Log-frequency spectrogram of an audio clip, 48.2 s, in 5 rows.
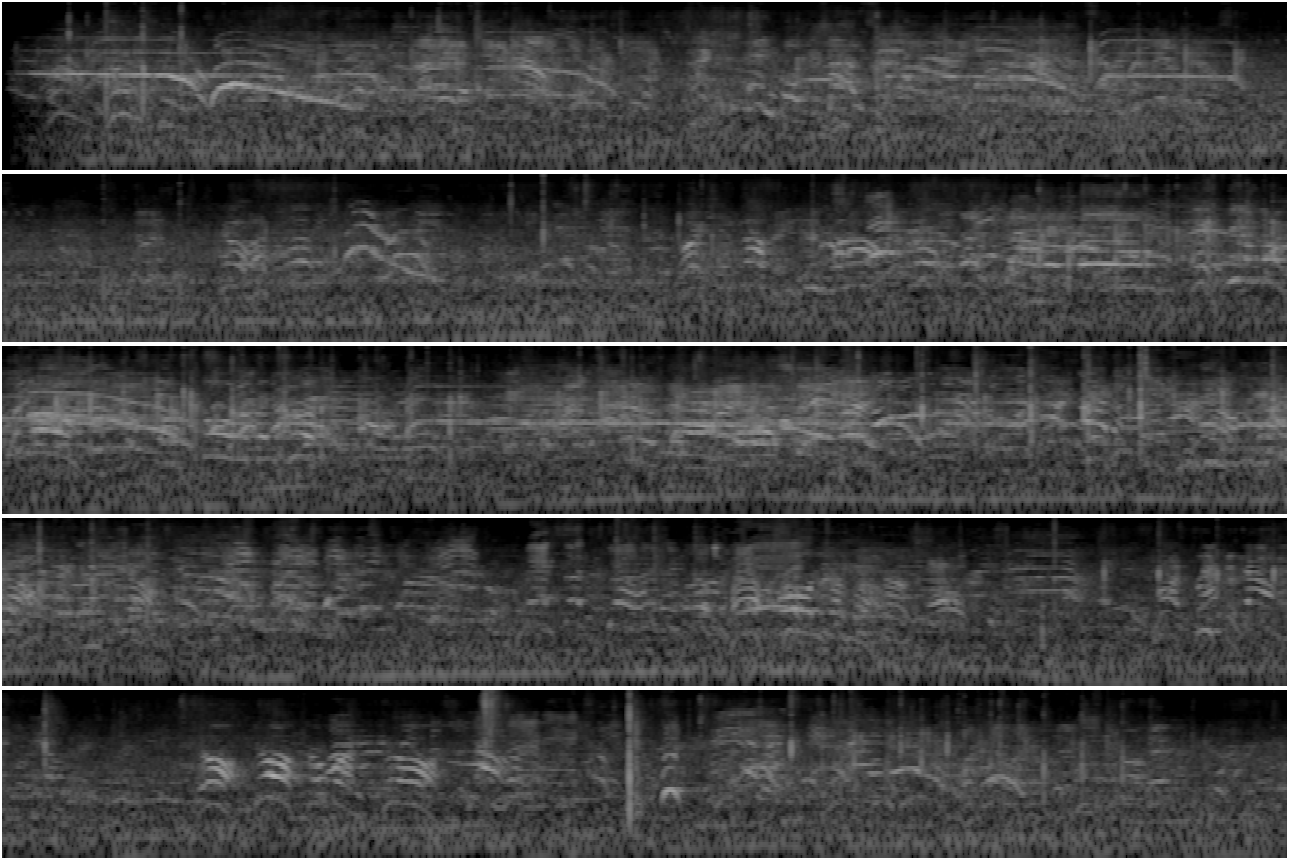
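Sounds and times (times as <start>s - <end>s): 
Little League baseball game crowd cheering: 0.0s - 9.8s, 11.4s - 39.0s, 40.1s - 47.9s.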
